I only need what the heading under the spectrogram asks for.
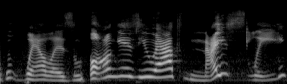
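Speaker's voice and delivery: slow, dry, unimpressed sarcasm. Answering someone who says they asked nicely for a sword, sarcastic. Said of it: "Even I felt the sarcasm in that".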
